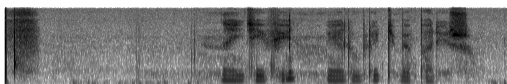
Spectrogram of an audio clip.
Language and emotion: Russian, neutral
